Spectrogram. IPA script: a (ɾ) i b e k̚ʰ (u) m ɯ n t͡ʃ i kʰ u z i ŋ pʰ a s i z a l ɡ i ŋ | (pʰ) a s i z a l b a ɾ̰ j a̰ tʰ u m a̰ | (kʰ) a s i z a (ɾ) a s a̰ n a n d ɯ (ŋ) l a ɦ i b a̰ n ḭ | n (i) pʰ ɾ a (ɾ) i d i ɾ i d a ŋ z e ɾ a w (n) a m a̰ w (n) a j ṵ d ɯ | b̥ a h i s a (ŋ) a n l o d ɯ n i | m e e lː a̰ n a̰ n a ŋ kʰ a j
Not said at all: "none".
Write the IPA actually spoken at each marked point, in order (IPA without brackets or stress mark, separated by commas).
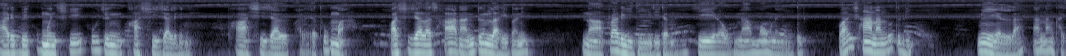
ɾ, u, pʰ, pʰ, l, n, a, ɾ, n, n, n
